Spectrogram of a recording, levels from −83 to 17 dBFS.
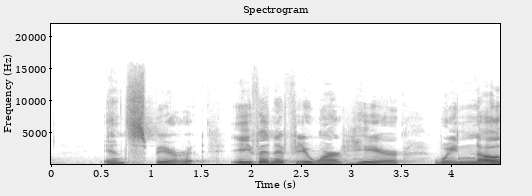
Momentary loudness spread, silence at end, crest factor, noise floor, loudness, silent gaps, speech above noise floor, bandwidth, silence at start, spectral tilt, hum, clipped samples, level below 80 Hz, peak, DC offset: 12 LU; 0 s; 20 dB; -64 dBFS; -31 LUFS; none; 35 dB; 16 kHz; 0.55 s; -4.5 dB/octave; none; under 0.1%; -60 dBFS; -10 dBFS; under 0.1%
